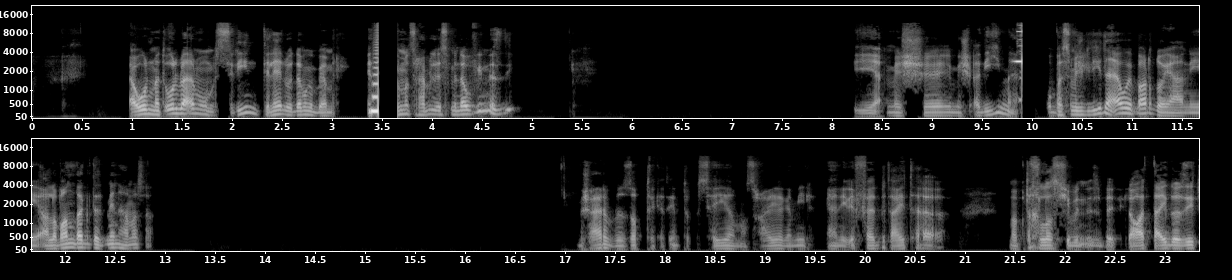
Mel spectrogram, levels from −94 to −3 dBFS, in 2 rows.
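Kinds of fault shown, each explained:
CD skip: the laser jumped to another turn of the disc's spiral, so at 2.99 s the speech drops out in a brief tick-like mute of around 10 ms and resumes from a different point. Unlike a dropout, the audio continues displaced rather than simply missing a gap.
Unstable filter: a recursive filter ran away on bad coefficients, so a tone swells to clipping, overflows and cuts out. At 3.36 s a low tone near 300 Hz builds for 97 ms then falls silent for 197 ms; at 9.79 s a squeal near 3 kHz builds for 100 ms, then 136 ms of silence. Unlike feedback howl, it ends abruptly in silence.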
